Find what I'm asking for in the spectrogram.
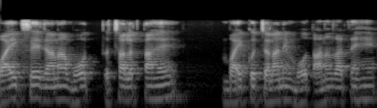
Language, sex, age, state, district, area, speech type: Hindi, male, 45-60, Madhya Pradesh, Ujjain, urban, spontaneous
